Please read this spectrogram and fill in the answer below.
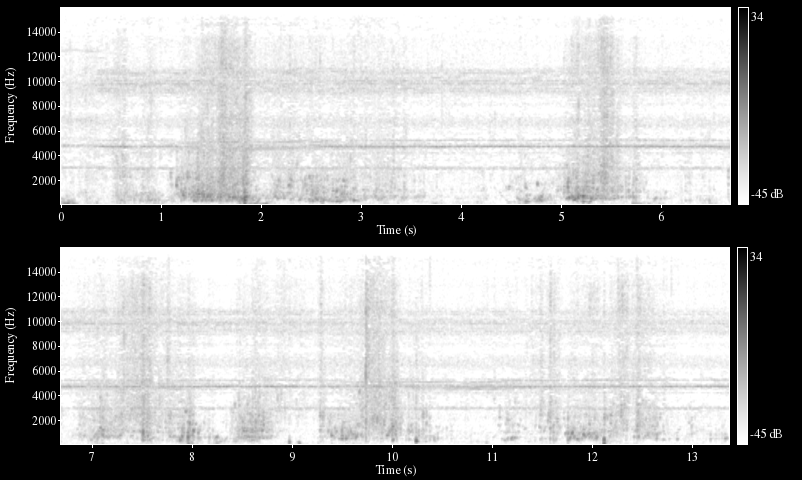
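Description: Footsteps splashing and rustling along the edge of a small flowing forest stream, one step every second or two, over a steady high thin whine.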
